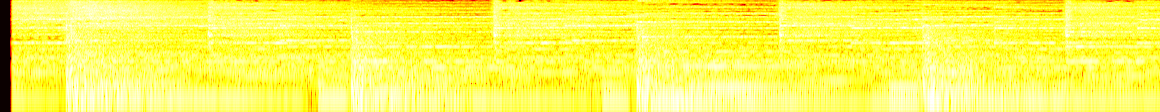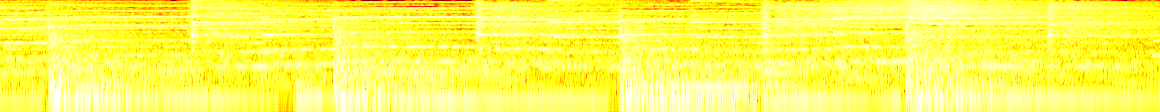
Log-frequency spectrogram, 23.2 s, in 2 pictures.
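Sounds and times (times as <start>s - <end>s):
palace drama background music: 0.1s - 23.2s.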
